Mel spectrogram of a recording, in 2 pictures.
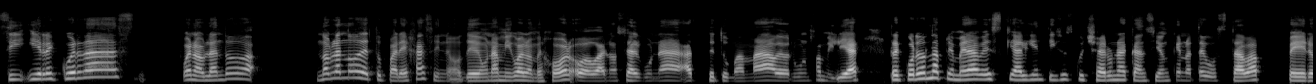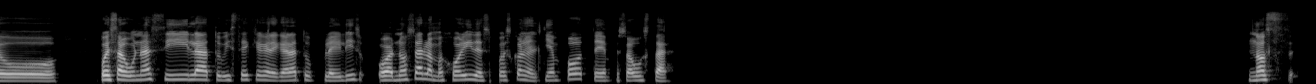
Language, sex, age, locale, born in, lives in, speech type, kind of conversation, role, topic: Spanish, female, 20-24, es-MX, Mexico, Mexico, conversation, podcast, host, ¿Cambiaste tus playlists por amor o por amigos?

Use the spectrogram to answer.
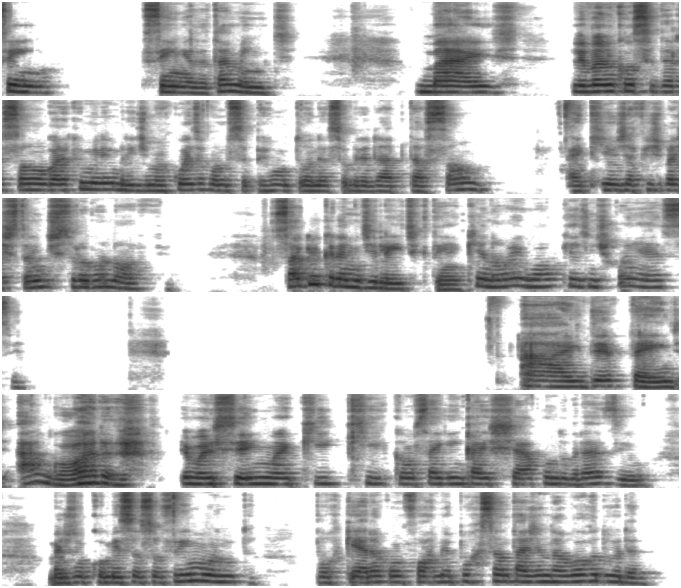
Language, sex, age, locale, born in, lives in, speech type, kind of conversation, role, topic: Portuguese, female, 30-34, pt-BR, Brazil, France, conversation, podcast, guest, Como a migração mudou a forma como você se alimenta?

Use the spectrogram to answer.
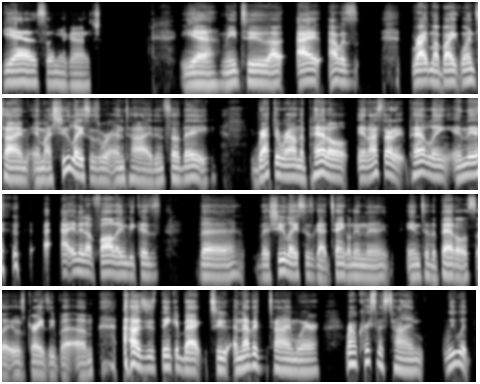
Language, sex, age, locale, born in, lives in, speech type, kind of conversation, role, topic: English, male, 50-54, en-US, United States, United States, conversation, unstructured, none, Which childhood neighborhood moments still make you smile, and what made that place feel like home?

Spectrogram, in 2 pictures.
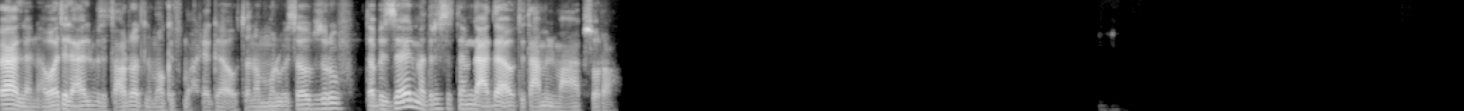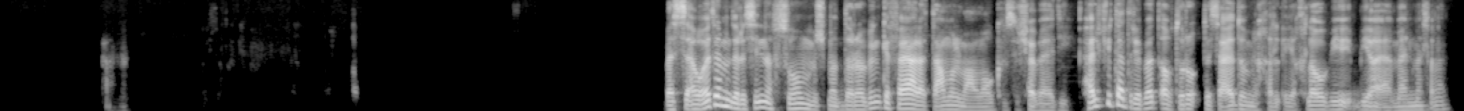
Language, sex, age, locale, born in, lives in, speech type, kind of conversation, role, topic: Arabic, male, 20-24, ar-EG, Egypt, Egypt, read, expert-assistant, asker, لو حبينا نشرح عدم المساواة الاجتماعية في مصر كأنها سباق جري، إيه الأنالوجي أو التشبيه اللي ممكن يوضح الفكرة دي؟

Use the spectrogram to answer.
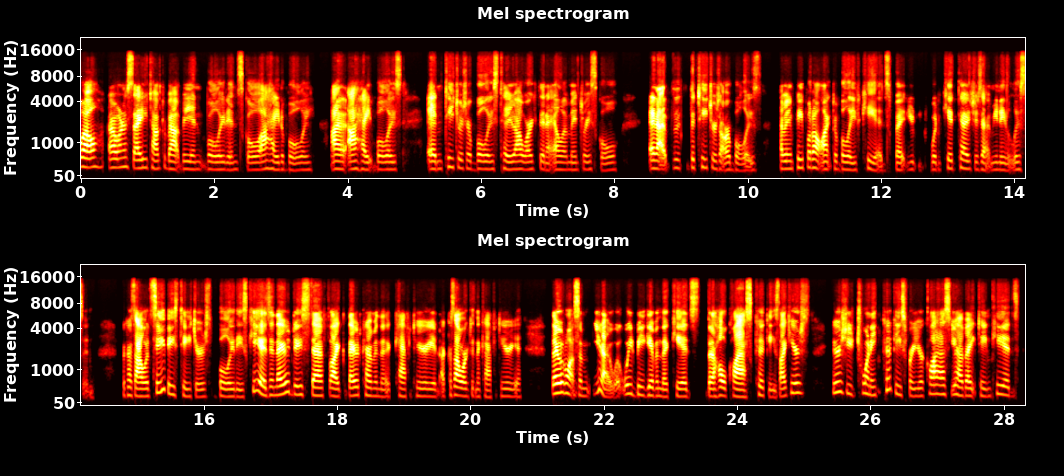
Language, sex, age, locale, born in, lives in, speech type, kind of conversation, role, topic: English, female, 50-54, en-US, United States, United States, conversation, unstructured, none, What is a tiny habit that improved your week?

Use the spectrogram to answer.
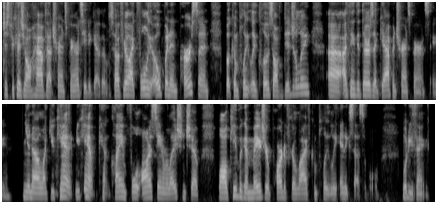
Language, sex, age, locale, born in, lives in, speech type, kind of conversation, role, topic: English, female, 30-34, en-US, United States, United States, conversation, unstructured, none, Does sharing passwords build trust, or does privacy better protect healthy relationships in modern partnerships?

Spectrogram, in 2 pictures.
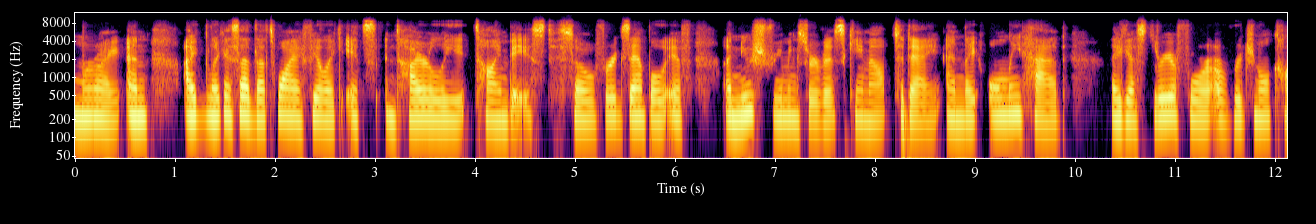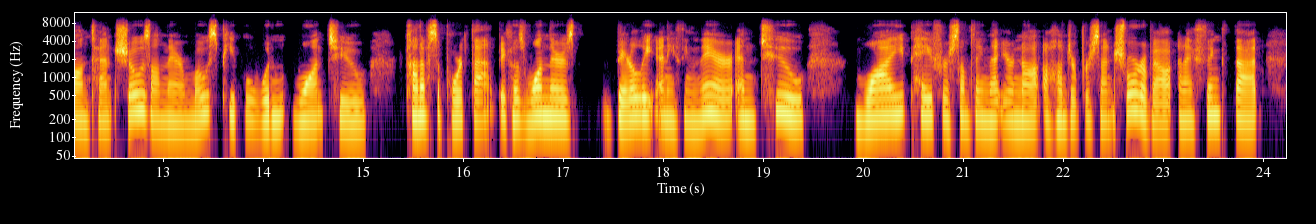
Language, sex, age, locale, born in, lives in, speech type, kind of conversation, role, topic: English, female, 25-29, en-US, United States, United States, conversation, unstructured, none, Should streaming platforms prioritize original content or large licensed libraries?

